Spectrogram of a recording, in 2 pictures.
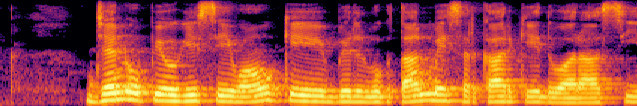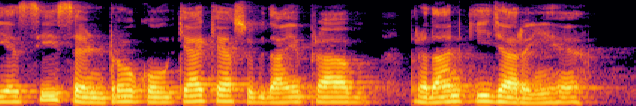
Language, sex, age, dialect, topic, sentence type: Hindi, male, 18-24, Garhwali, banking, question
